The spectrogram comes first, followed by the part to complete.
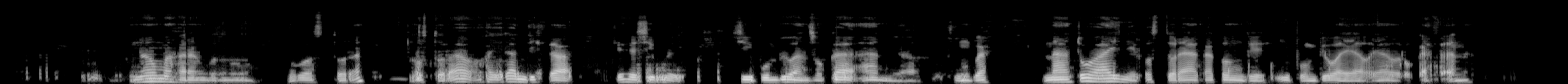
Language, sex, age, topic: Oshiwambo, female, 18-24, finance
